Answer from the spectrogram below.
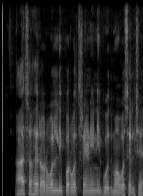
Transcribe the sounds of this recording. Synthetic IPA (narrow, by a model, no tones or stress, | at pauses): asəɦeɾəɾʋəlːipəɾʋət̪ʃɾeɽ̃iniɡod̪ʱmãʋəselt͡ʃʰe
